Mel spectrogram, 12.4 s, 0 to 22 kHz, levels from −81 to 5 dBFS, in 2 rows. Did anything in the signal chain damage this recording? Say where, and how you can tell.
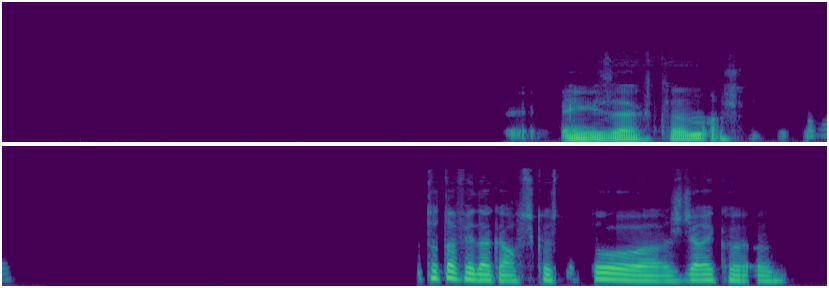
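Yes. From the start to about 6.05 s there's a section at the wrong speed: the speech runs at half speed, dragging and deep, dropped roughly ten semitones. Since pitch and tempo fall together, it's likely a playback or edit stage running on the wrong clock.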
